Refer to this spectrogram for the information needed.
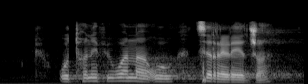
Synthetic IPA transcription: ut̪ʰoneɸiwanaʔut͡sʰiɾɛɺɛːd͡ʒwa

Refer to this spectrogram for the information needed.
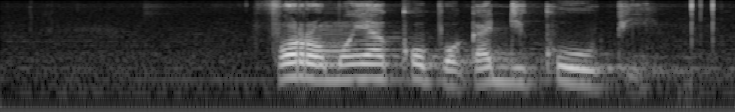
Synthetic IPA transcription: fɔrɔmɔjakʼɔpʼɔkʼadikʼoːpʼi

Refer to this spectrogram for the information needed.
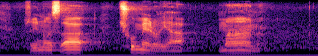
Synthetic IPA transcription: z̥ʷinɔsa | t͡ʃʰumɛɺɔja | maːna

